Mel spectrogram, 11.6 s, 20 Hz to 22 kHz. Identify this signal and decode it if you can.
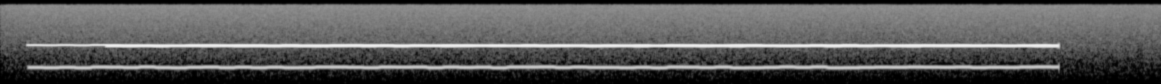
FT8 (several signals at once), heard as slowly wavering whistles, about 6.25 baud.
